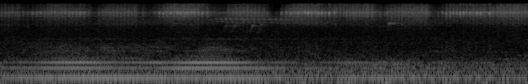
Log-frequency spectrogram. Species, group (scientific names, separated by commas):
Platypedia minor, Cicadidae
